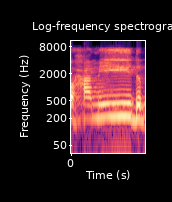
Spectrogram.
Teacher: دال کیونکہ حروف قلقلہ میں سے ہے تو قلقلہ کیا جائے گا، اور جب یہ حروف قلقلہ ساکن ہوں ان میں تب قلقلہ ہوتا ہے، دال ساکن ہو رہا ہے آخر میں جب وقف کریں گے تو اس لیے اس میں قلقلہ ہوگا، ٹھیک ہے۔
